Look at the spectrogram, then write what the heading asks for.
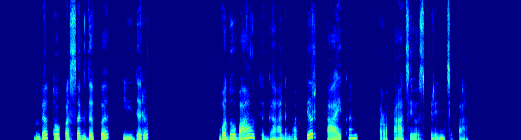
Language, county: Lithuanian, Panevėžys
